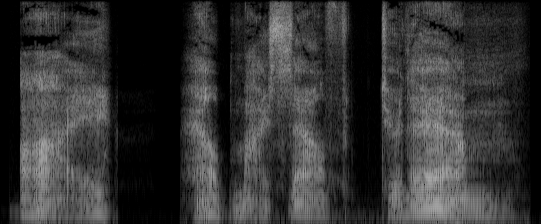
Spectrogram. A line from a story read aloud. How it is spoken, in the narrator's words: he hissed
